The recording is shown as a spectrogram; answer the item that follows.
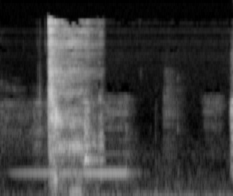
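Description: A person coughs once, sharply, about half a second in, over a faint steady tone that stops after a little more than a second.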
